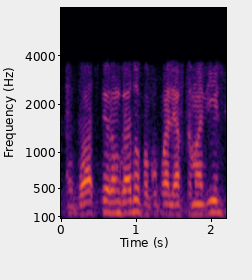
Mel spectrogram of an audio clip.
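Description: A man's voice: fairly high pitch, fairly even intonation, quick pace. A man calling in to a radio show by phone, talking hesitantly as he searches for details. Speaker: caller. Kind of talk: phone-in conversation. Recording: muffled phone call with car noise.

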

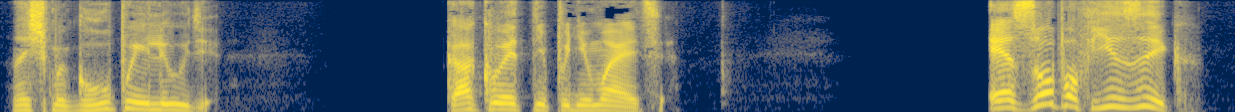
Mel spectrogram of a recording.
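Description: A man's voice: mid-range voice, brisk, mellow, no room sound, studio quality. A man hosting a live stream, delivering an opinionated, didactic monologue with emphatic rhetorical questions and ironic asides.

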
